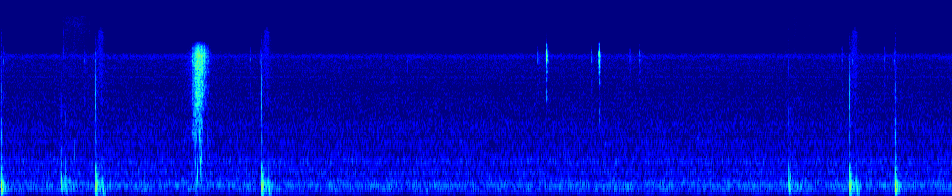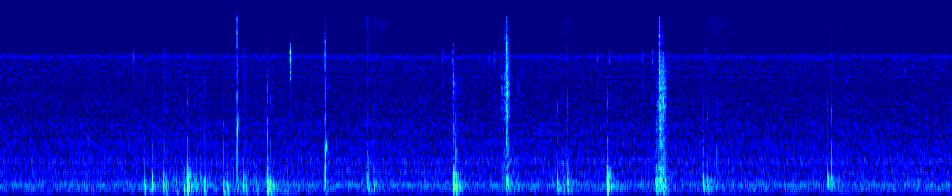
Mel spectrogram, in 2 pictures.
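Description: Wooden blocks are set down with soft knocks.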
